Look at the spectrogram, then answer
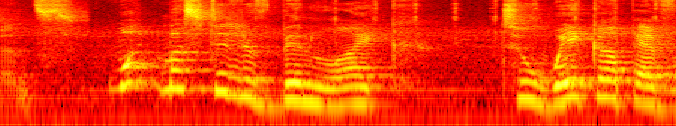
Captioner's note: clock ticking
